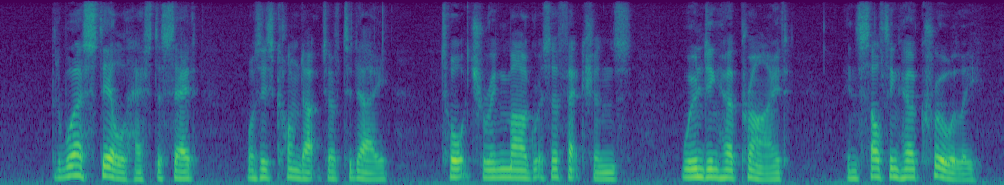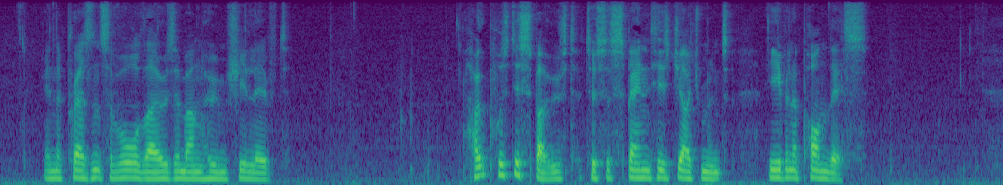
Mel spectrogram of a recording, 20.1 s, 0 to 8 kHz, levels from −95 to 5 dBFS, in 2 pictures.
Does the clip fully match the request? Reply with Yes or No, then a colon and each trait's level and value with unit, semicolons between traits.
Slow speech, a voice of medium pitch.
No: slow, 120 wpm; low, 120 Hz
